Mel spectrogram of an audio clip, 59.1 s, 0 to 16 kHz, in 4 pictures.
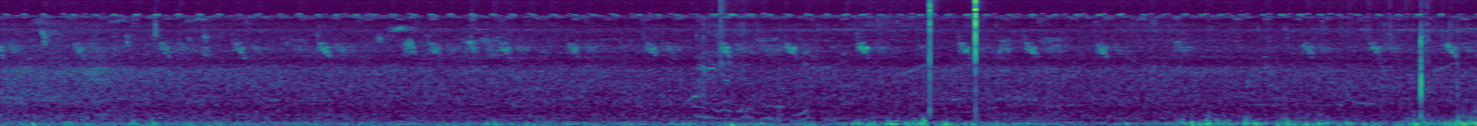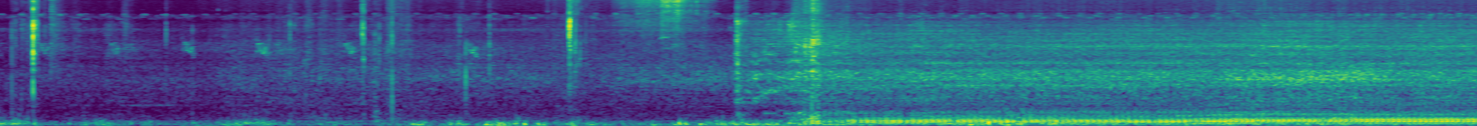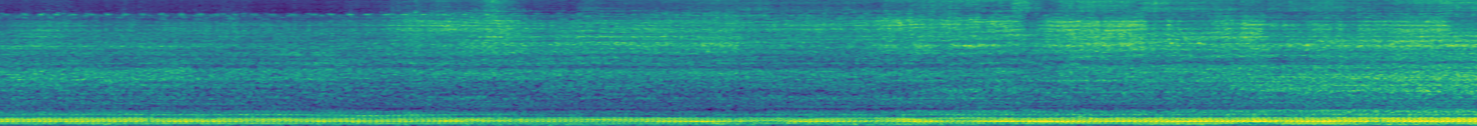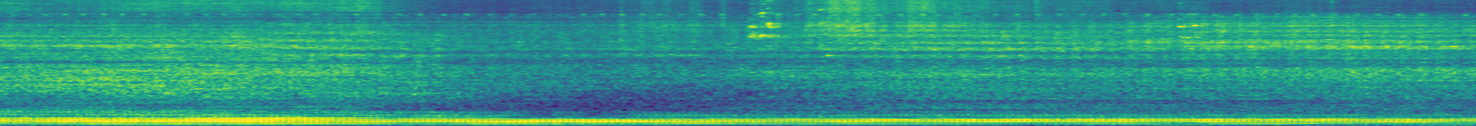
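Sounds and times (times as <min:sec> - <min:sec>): engine running steadily: 0:12.8 - 0:59.0.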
